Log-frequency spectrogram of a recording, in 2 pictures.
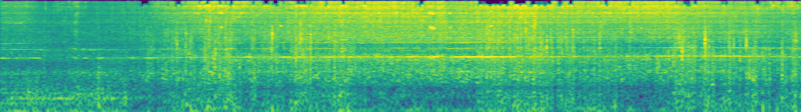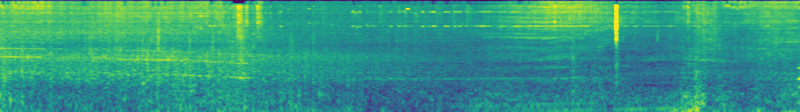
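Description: A grandfather's old Jeep driving down a road after a frame swap, its engine droning steadily from inside the cab with road rumble and a few rattles and knocks, easing off briefly before picking up again.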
